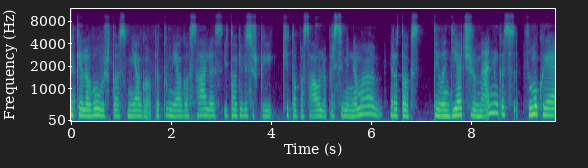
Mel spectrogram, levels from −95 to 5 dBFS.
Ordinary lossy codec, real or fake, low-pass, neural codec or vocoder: Opus, 16 kbps; real; 7.2 kHz; none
